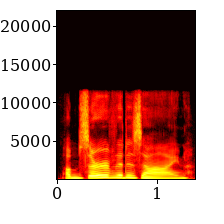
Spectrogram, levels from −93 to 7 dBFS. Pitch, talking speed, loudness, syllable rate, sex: 230 Hz, 130 wpm, -15 LUFS, 4.9 syllables/s, female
